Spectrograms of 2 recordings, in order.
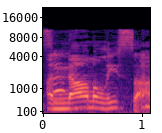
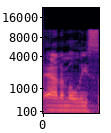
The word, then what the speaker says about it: Anomalisa: from you said anomalies anomalisa now I'm ELISA like an anomaly that's exactly it i didn't know it because i was calling an animal lisa until i saw it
